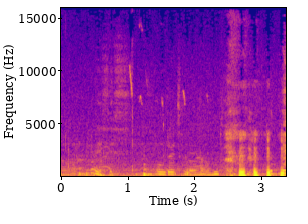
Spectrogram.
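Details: Marmosets exploring a renovated enclosure with a new clear box: a run of high, wavering chirps and short trills, then four loud evenly spaced calls near the end, with a person speaking and faint music behind.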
